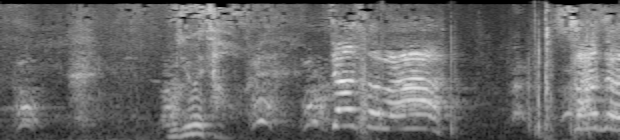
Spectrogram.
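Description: Another young man yells a taunt loudly.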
